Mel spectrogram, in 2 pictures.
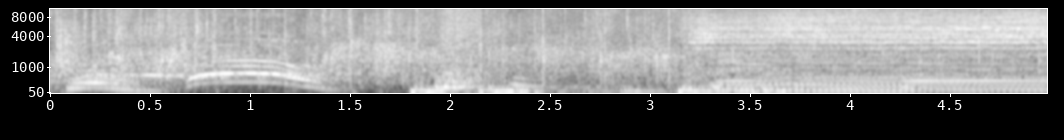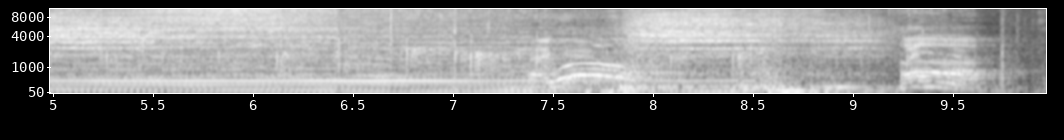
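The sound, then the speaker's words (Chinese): Audience applause breaks out at a Cantonese variety show to congratulate a singer on releasing a record. It is mixed with sustained musical tones and has speaking voices at the start and near the end. “嚟緊咧有第二個掌聲嘅，恭喜曬你啦！”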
